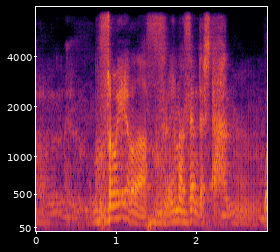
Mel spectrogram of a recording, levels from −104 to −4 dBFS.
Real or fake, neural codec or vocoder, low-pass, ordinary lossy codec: fake; codec, 24 kHz, 0.9 kbps, WavTokenizer, small release; 7.2 kHz; none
